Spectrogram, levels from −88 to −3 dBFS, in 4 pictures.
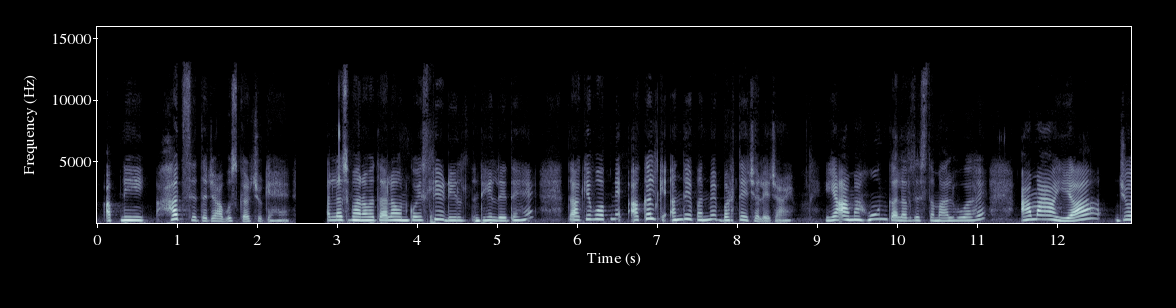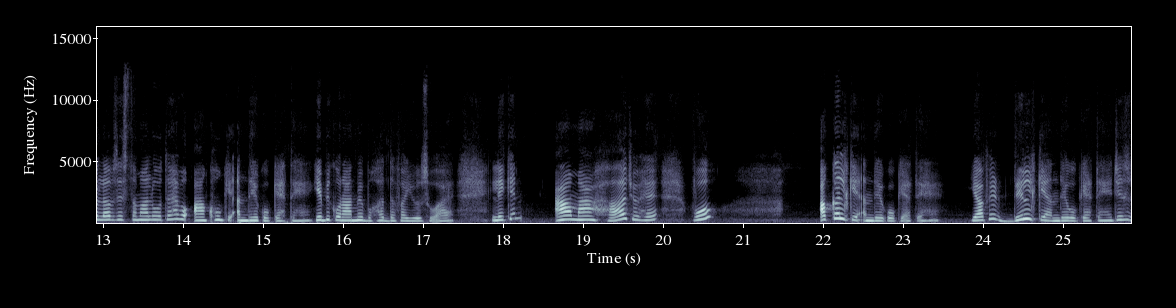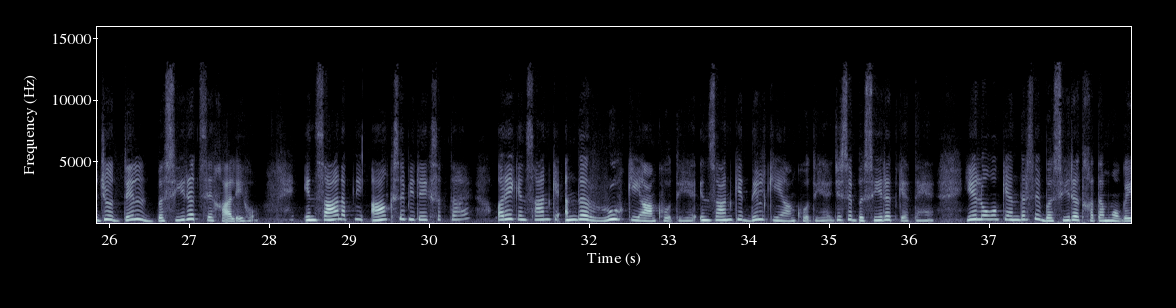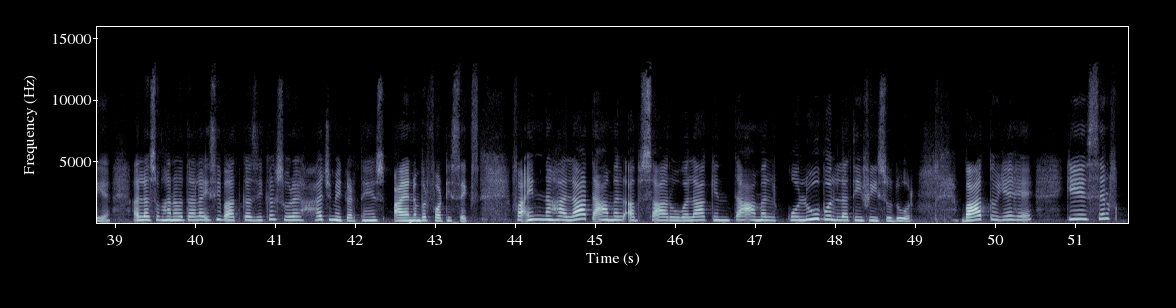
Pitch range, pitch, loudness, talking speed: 240-315 Hz, 280 Hz, -28 LUFS, 180 wpm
